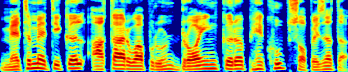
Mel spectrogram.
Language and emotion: Goan Konkani, neutral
